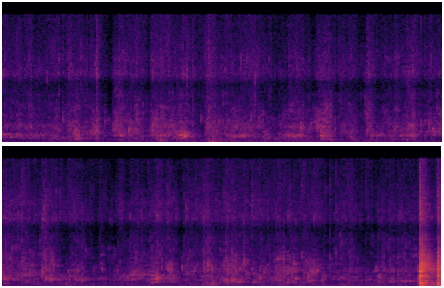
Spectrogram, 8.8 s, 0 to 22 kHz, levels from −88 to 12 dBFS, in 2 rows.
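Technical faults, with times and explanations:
1.03 s, lost LE Audio frames: a 7.5 ms gap in the Bluetooth LE Audio stream, which fits a single lost frame, was filled by the LC3 decoder replaying the previous spectrum with randomised signs, so the sound briefly turns into a noisy smear rather than dropping out.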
